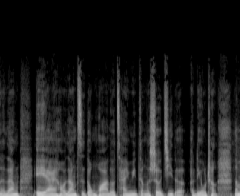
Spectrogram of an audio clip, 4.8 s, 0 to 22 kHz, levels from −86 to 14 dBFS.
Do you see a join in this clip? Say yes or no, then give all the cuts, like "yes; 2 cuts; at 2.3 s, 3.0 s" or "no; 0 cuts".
no; 0 cuts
